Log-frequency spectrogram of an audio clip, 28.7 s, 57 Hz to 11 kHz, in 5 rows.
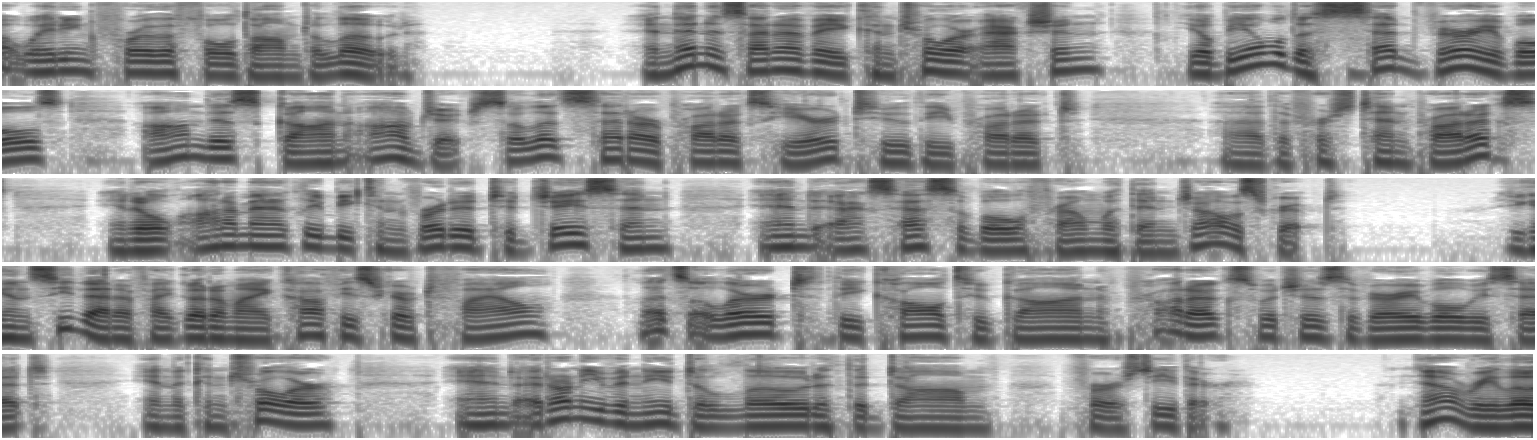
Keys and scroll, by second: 0.7 super+s, 11.7 super+Right, 14.9 super+s, 19.5 shift+super+Right, 24.0 super+Left, 25.1 shift+super+Left, 27.6 super+Return, 27.6 super+s.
